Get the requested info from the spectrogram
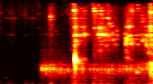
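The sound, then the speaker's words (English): Liquid pours steadily into a genuine Irish crystal glass from Ireland, a continuous splashing stream starting after a brief quiet, with a bright clink partway through and rising gurgle near the end. “Okay, we're going to pour a little bit of this.”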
